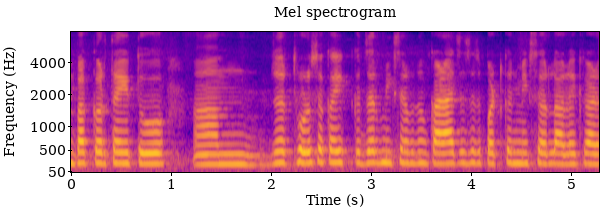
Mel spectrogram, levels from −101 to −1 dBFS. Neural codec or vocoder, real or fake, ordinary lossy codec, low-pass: none; real; none; none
